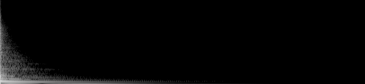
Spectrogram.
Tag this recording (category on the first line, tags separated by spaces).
Music > Solo percussion
kit oneshot perc percussion quality roll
